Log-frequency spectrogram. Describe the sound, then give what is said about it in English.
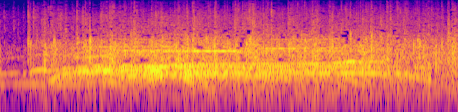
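Applause from the live audience of a puzzle quiz show swells quickly and holds as a steady wash of clapping for about two seconds. “How about a hand for our VIP, Adam Rappaport?”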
